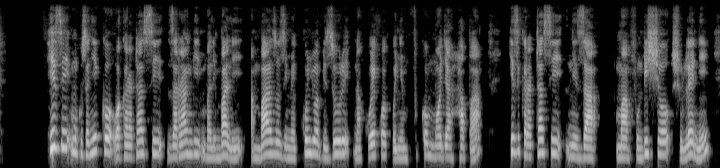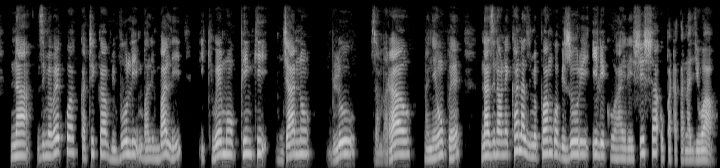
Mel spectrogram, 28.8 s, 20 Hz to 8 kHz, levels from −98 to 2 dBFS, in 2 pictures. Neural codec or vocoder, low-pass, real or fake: none; 7.2 kHz; real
